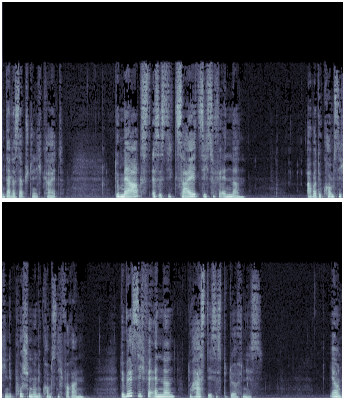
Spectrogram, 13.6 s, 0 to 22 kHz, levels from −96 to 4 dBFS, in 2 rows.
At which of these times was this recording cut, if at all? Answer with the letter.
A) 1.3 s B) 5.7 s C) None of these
C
